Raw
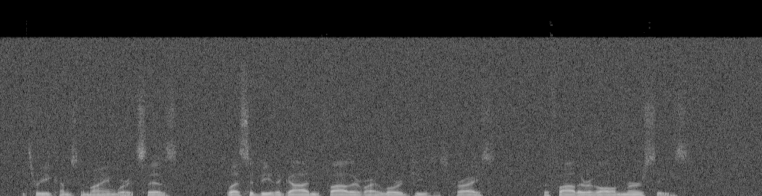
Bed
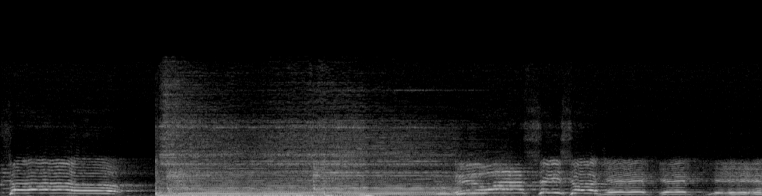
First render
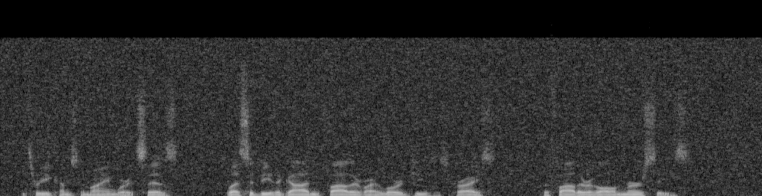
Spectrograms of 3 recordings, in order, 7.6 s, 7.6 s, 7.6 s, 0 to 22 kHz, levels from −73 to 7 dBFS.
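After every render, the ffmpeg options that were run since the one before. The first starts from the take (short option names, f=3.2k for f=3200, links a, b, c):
-af "afftdn=nr=11:nf=-29"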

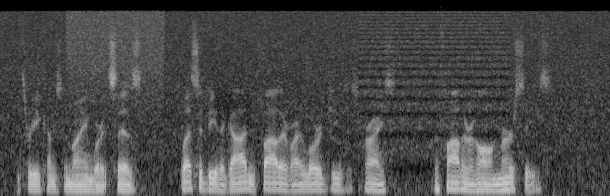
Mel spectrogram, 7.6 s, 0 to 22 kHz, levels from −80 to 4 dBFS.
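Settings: -filter_complex "[0:a]asettb=1/sr,asplit=3[a][b][c];[a]atrim=end=0.834[d];[b]atrim=start=0.83:end=2.06,asetpts=PTS-STARTPTS,afade=t=in:d=0.004:c=qsin,afade=t=out:st=1.226:d=0.004:c=qsin,bass=f=250:g=4,treble=f=4k:g=7[e];[c]atrim=start=2.056[f];[d][e]acrossfade=d=0.004:c1=hsin:c2=qsin[g];[g][f]acrossfade=d=0.004:c1=qsin:c2=hsin,asettb=1/sr,asplit=3[h][i][j];[h]atrim=end=2.684[k];[i]atrim=start=2.68:end=3.15,asetpts=PTS-STARTPTS,afade=t=in:d=0.004:c=qsin,afade=t=out:st=0.466:d=0.004:c=qsin,equalizer=f=2.6k:t=o:w=0.94:g=-7[l];[j]atrim=start=3.146[m];[k][l]acrossfade=d=0.004:c1=hsin:c2=qsin[n];[n][m]acrossfade=d=0.004:c1=qsin:c2=hsin,asettb=1/sr,asplit=3[o][p][q];[o]atrim=end=4.494[r];[p]atrim=start=4.49:end=6.38,asetpts=PTS-STARTPTS,afade=t=in:d=0.004:c=qsin,afade=t=out:st=1.886:d=0.004:c=qsin,aecho=1:1:1.1:0.65,atrim=end_sample=83349[s];[q]atrim=start=6.376[t];[r][s]acrossfade=d=0.004:c1=hsin:c2=qsin[u];[u][t]acrossfade=d=0.004:c1=qsin:c2=hsin"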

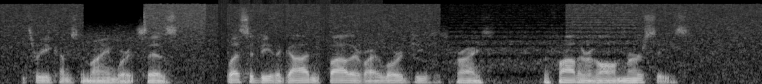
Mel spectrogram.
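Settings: -filter_complex "[0:a]asettb=1/sr,asplit=3[a][b][c];[a]atrim=end=0.834[d];[b]atrim=start=0.83:end=1.44,asetpts=PTS-STARTPTS,afade=t=in:d=0.004:c=qsin,afade=t=out:st=0.606:d=0.004:c=qsin,lowpass=f=3.7k:w=0.5412,lowpass=f=3.7k:w=1.3066[e];[c]atrim=start=1.436[f];[d][e]acrossfade=d=0.004:c1=hsin:c2=qsin[g];[g][f]acrossfade=d=0.004:c1=qsin:c2=hsin,asettb=1/sr,asplit=3[h][i][j];[h]atrim=end=2.184[k];[i]atrim=start=2.18:end=3.83,asetpts=PTS-STARTPTS,afade=t=in:d=0.004:c=qsin,afade=t=out:st=1.646:d=0.004:c=qsin,aeval=exprs='val(0)*gte(abs(val(0)),0.0266)':c=same[l];[j]atrim=start=3.826[m];[k][l]acrossfade=d=0.004:c1=hsin:c2=qsin[n];[n][m]acrossfade=d=0.004:c1=qsin:c2=hsin,asettb=1/sr,asplit=3[o][p][q];[o]atrim=end=4.404[r];[p]atrim=start=4.4:end=5.66,asetpts=PTS-STARTPTS,afade=t=in:d=0.004:c=qsin,afade=t=out:st=1.256:d=0.004:c=qsin,bass=f=250:g=2,treble=f=4k:g=-15[s];[q]atrim=start=5.656[t];[r][s]acrossfade=d=0.004:c1=hsin:c2=qsin[u];[u][t]acrossfade=d=0.004:c1=qsin:c2=hsin"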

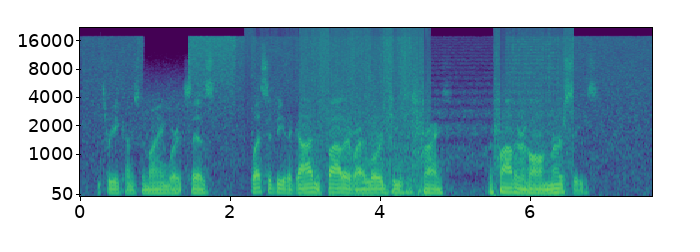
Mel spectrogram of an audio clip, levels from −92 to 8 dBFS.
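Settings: -filter_complex "[0:a]asettb=1/sr,asplit=3[a][b][c];[a]atrim=end=0.754[d];[b]atrim=start=0.75:end=2.33,asetpts=PTS-STARTPTS,afade=t=in:d=0.004:c=qsin,afade=t=out:st=1.576:d=0.004:c=qsin,highshelf=f=11k:g=6[e];[c]atrim=start=2.326[f];[d][e]acrossfade=d=0.004:c1=hsin:c2=qsin[g];[g][f]acrossfade=d=0.004:c1=qsin:c2=hsin,asettb=1/sr,asplit=3[h][i][j];[h]atrim=end=2.914[k];[i]atrim=start=2.91:end=4.66,asetpts=PTS-STARTPTS,afade=t=in:d=0.004:c=qsin,afade=t=out:st=1.746:d=0.004:c=qsin,aeval=exprs='val(0)+0.5*0.133*sgn(val(0))':c=same[l];[j]atrim=start=4.656[m];[k][l]acrossfade=d=0.004:c1=hsin:c2=qsin[n];[n][m]acrossfade=d=0.004:c1=qsin:c2=hsin,asettb=1/sr,asplit=3[o][p][q];[o]atrim=end=5.504[r];[p]atrim=start=5.5:end=6.57,asetpts=PTS-STARTPTS,afade=t=in:d=0.004:c=qsin,afade=t=out:st=1.066:d=0.004:c=qsin,aeval=exprs='val(0)+0.5*0.0944*sgn(val(0))':c=same[s];[q]atrim=start=6.566[t];[r][s]acrossfade=d=0.004:c1=hsin:c2=qsin[u];[u][t]acrossfade=d=0.004:c1=qsin:c2=hsin"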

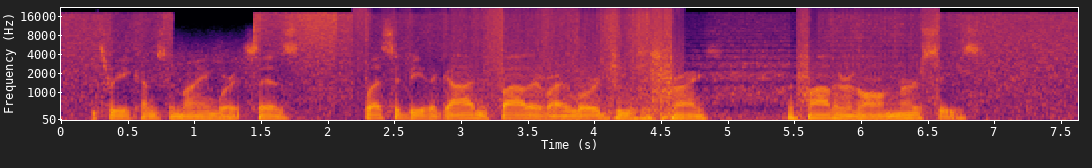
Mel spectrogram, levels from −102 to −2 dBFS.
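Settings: -af "acompressor=threshold=-22dB:ratio=6"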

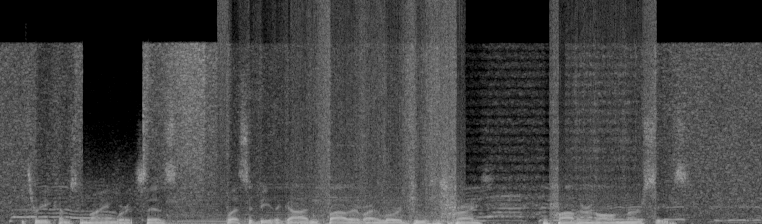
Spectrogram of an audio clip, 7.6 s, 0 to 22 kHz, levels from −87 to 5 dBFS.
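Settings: -filter_complex "[1:a]volume=-17dB[a];[0:a][a]amix=inputs=2:normalize=0"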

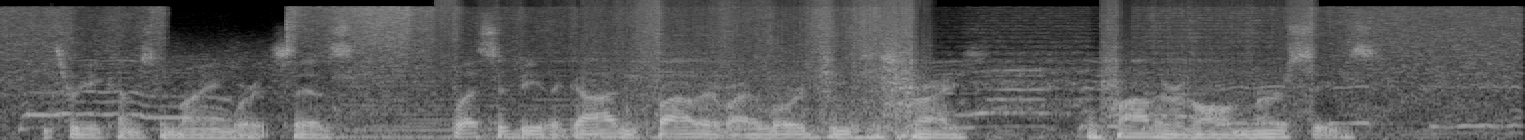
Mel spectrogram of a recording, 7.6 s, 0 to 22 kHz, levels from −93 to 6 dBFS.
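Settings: -filter_complex "[0:a]asplit=2[a][b];[b]adelay=22,volume=-10.5dB[c];[a][c]amix=inputs=2:normalize=0,asplit=2[d][e];[e]adelay=816.3,volume=-24dB,highshelf=f=4k:g=-18.4[f];[d][f]amix=inputs=2:normalize=0"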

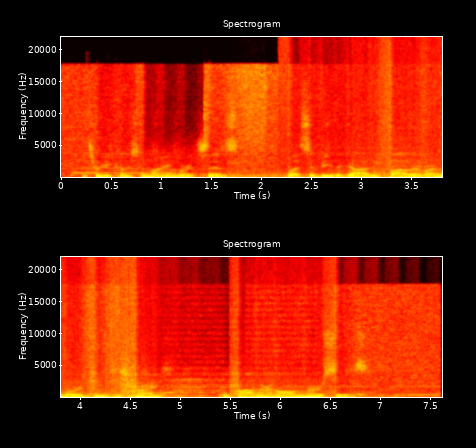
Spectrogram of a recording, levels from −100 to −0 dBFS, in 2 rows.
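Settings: -af "aecho=1:1:207|414|621|828|1035|1242:0.141|0.0833|0.0492|0.029|0.0171|0.0101"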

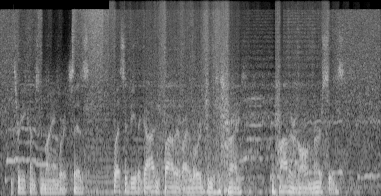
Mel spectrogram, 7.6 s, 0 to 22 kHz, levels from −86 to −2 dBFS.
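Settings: -af "volume=6dB"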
